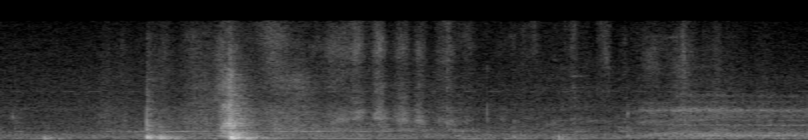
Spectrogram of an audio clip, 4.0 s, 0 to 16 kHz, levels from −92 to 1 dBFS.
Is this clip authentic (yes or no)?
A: yes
